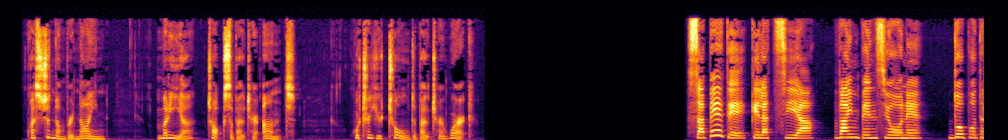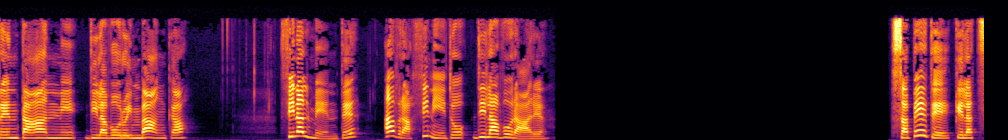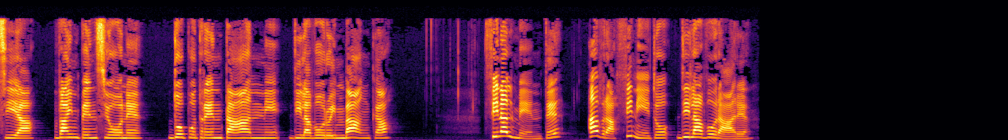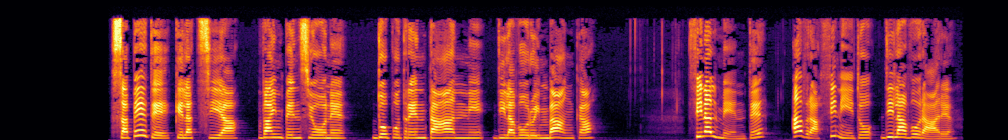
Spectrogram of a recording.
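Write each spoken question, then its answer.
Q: What are you told about her work?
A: She is retiring after 30 years of working in a bank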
